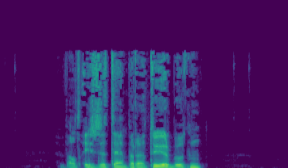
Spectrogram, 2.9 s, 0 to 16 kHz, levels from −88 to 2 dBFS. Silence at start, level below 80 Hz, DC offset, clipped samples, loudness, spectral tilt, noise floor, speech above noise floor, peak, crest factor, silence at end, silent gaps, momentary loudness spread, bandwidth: 0.65 s; -44 dBFS; under 0.1%; under 0.1%; -24 LUFS; -5.5 dB/octave; -78 dBFS; 55 dB; -4 dBFS; 22 dB; 0.9 s; none; 13 LU; 11.5 kHz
